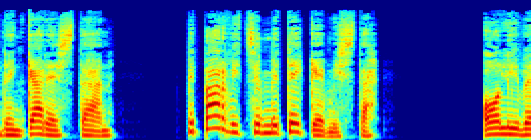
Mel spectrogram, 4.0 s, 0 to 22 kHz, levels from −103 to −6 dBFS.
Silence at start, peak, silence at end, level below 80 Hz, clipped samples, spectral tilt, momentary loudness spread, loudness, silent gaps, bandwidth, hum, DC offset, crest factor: 0 s; 0 dBFS; 0 s; -62 dBFS; under 0.1%; -5 dB/octave; 9 LU; -18 LUFS; 1.11-1.25 s, 3.05-3.61 s; 16 kHz; none; under 0.1%; 18 dB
